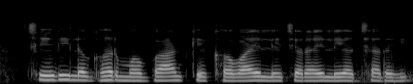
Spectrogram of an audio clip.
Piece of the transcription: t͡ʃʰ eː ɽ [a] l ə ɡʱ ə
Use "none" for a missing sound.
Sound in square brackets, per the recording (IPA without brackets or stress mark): i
